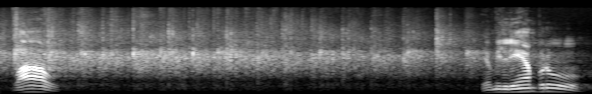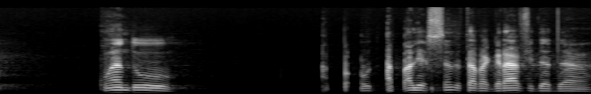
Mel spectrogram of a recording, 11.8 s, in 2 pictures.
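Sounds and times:
audience applause: 0.0s - 5.3s
speech: 0.1s - 0.7s, 4.8s - 5.9s, 6.9s - 7.8s, 9.5s - 11.8s.

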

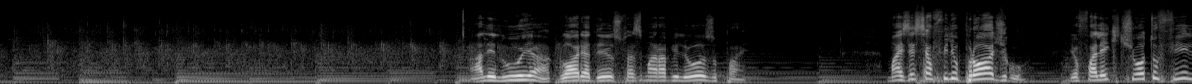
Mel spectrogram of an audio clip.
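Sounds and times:
audience applause: 0.0s - 5.3s
speech: 4.7s - 7.6s, 8.9s - 11.9s.

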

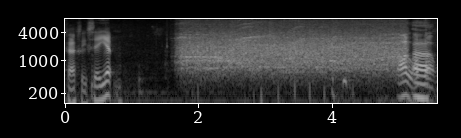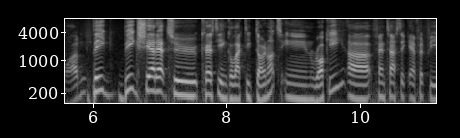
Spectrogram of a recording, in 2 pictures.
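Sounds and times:
speech: 0.0s - 1.0s, 5.0s - 11.1s
applause: 1.6s - 5.2s.

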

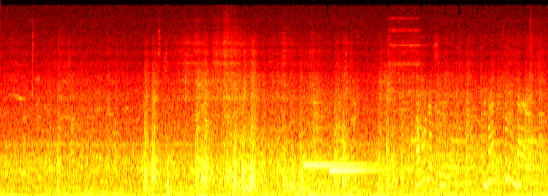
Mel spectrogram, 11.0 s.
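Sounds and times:
steady low rumble of a Kyudai Main Line train: 0.0s - 10.9s
two-note chime: 6.1s - 8.1s.

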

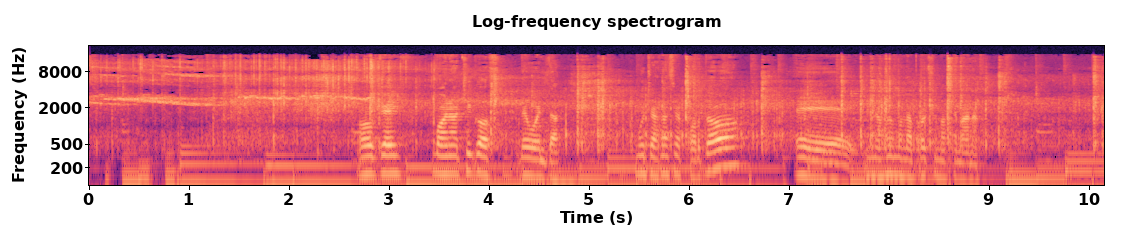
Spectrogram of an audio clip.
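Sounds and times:
fireworks going off outside: 0.0s - 10.1s
speech: 0.9s - 1.2s, 2.7s - 4.9s, 5.5s - 9.3s
low droning hum: 2.9s - 7.1s.

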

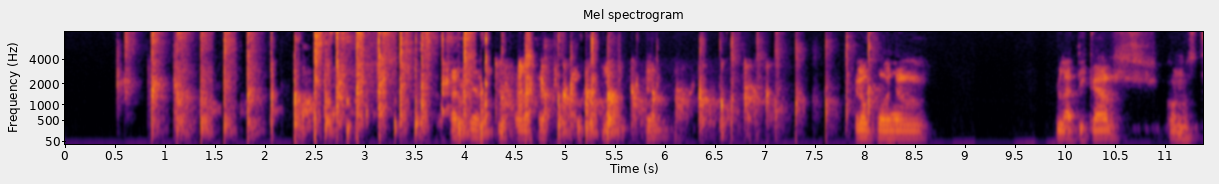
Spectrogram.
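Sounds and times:
audience applause: 0.8s - 8.2s
speech: 3.9s - 6.2s, 7.9s - 8.7s, 9.9s - 11.3s.

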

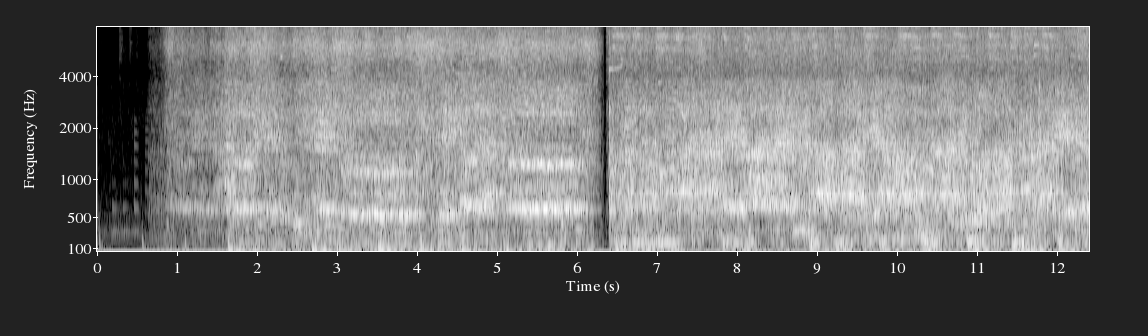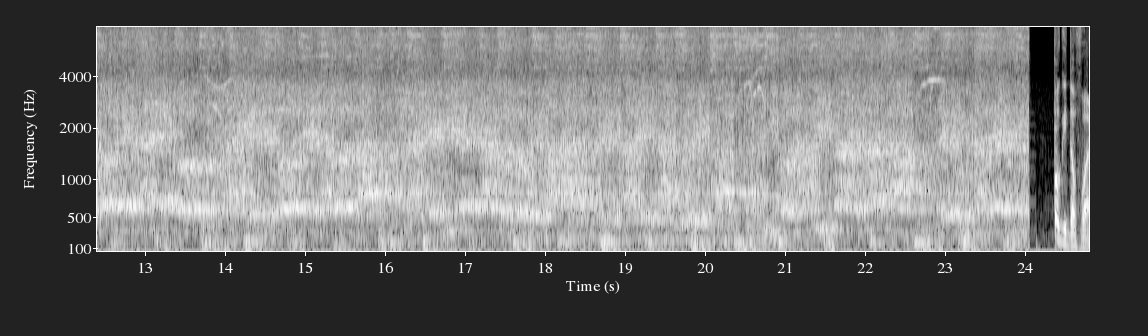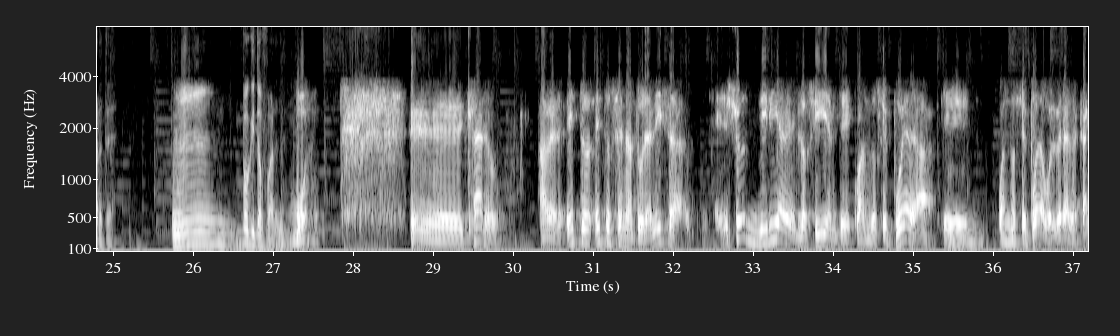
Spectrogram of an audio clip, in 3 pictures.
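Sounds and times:
football fans chanting in stadium: 0.6s - 24.1s
speech: 24.5s - 25.1s, 25.7s - 27.8s, 28.7s - 37.1s.

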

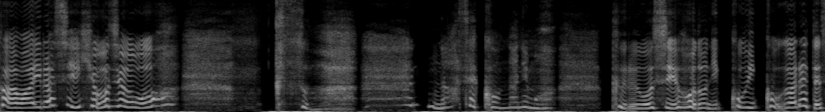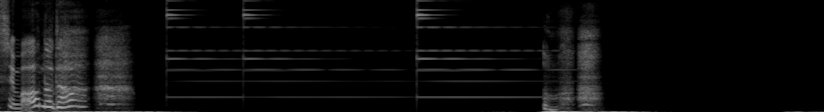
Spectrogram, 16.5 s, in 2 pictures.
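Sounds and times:
speech: 0.3s - 2.0s, 2.8s - 9.6s, 13.7s - 14.3s
magic bell ringing: 9.9s - 13.8s.

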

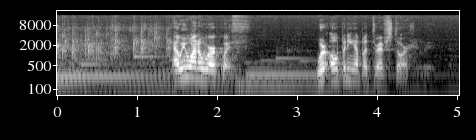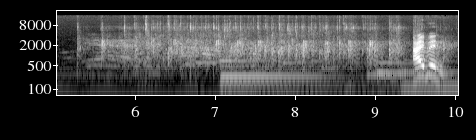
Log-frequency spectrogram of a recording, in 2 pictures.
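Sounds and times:
church audience applause: 0.0s - 1.6s, 5.3s - 10.0s
speech: 1.4s - 2.5s, 3.2s - 4.6s, 7.1s - 7.6s, 9.5s - 10.0s.

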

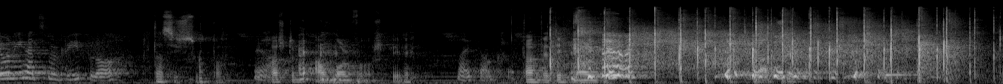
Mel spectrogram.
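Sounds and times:
speech: 0.4s - 6.6s, 7.2s - 9.0s
small group hand clapping: 5.3s - 10.0s
laughter: 5.6s - 9.4s.

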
